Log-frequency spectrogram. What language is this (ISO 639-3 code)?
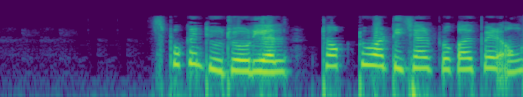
ben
